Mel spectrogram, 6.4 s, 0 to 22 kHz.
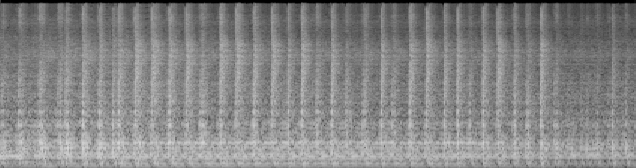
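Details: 1991 Honda CR80, 80cc two-stroke, first run after repacking the exhaust silencer: crisp idle blipped several times, with sharp, even pops about three a second; the exhaust sounds healthy and properly muffled.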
